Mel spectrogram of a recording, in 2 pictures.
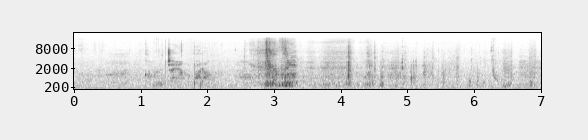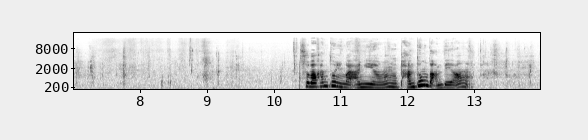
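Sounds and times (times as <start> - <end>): chewing with crunches: 2.6 - 10.4, 12.9 - 14.0.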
